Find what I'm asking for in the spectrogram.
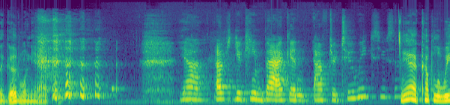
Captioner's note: laughter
